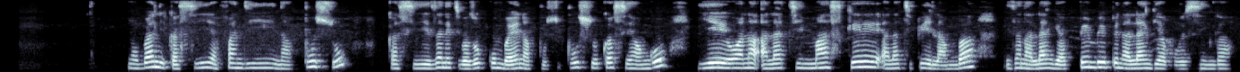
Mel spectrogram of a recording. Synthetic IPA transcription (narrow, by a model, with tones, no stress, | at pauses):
mo˨ba˦li˨ka˨si˨a˨fa˦ndi˦na˨pu˦su˦ | ka˨si˨e˨za˦nɛ˦ti˨ba˨zo˦ku˦mba˨je˦na˨pu˨su̥˨pu˦su˨ka˦si˨ja˨ŋɡo˦je˦wa˦na˦ʔa˨la˦tʰi˦ma˦skɛ˦a˨la˦ti˦pe˦e˨la˨mba˦ | e˨za˦na˨la˦ŋɡi˨ja˨pɛ˦mbɛ˦pe˦na˨la˦ŋɡi˨ja˨bo˨zi˨ŋɡa˦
